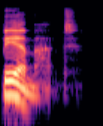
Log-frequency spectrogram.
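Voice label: "beer mat", English, British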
